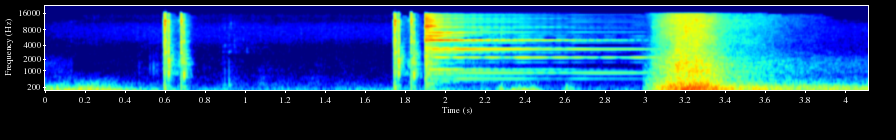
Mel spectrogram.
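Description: Subscribe-button animation sound effects: a quick double mouse click about half a second in, then another click and a bright bell ding that rings for about a second, then a loud whoosh near the end.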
